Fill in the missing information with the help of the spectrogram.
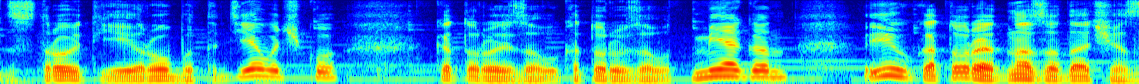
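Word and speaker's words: M3GAN: Значит, история такая, значит, 3 года назад выходил фильм, который называется «Мтриган», который на самом деле, ну, читается как «Меган», но это, блядь, модная еще в 90-х, мне кажется, хуйня цифры вставлять в эти в названия.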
